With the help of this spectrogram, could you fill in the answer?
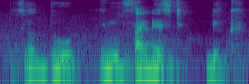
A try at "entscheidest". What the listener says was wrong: Extra E.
